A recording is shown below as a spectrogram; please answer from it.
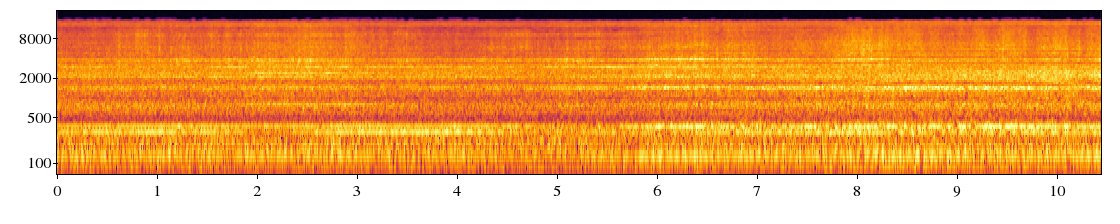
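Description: Krone Big X 650 self-propelled forage harvester running steadily under load while chopping maize, a continuous drone with several held tones. A Case IH Puma tractor with a forage wagon drives alongside, and the sound grows a little louder about six seconds in as the harvester starts blowing chopped maize into the wagon.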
